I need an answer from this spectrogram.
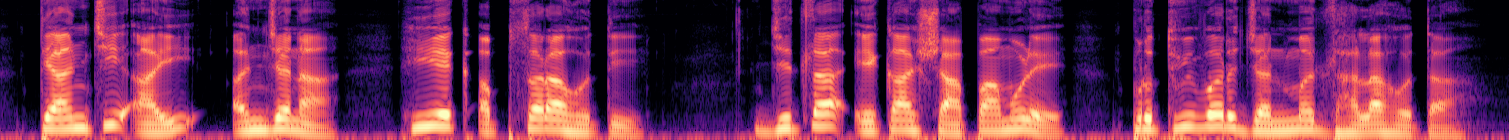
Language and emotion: Marathi, neutral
